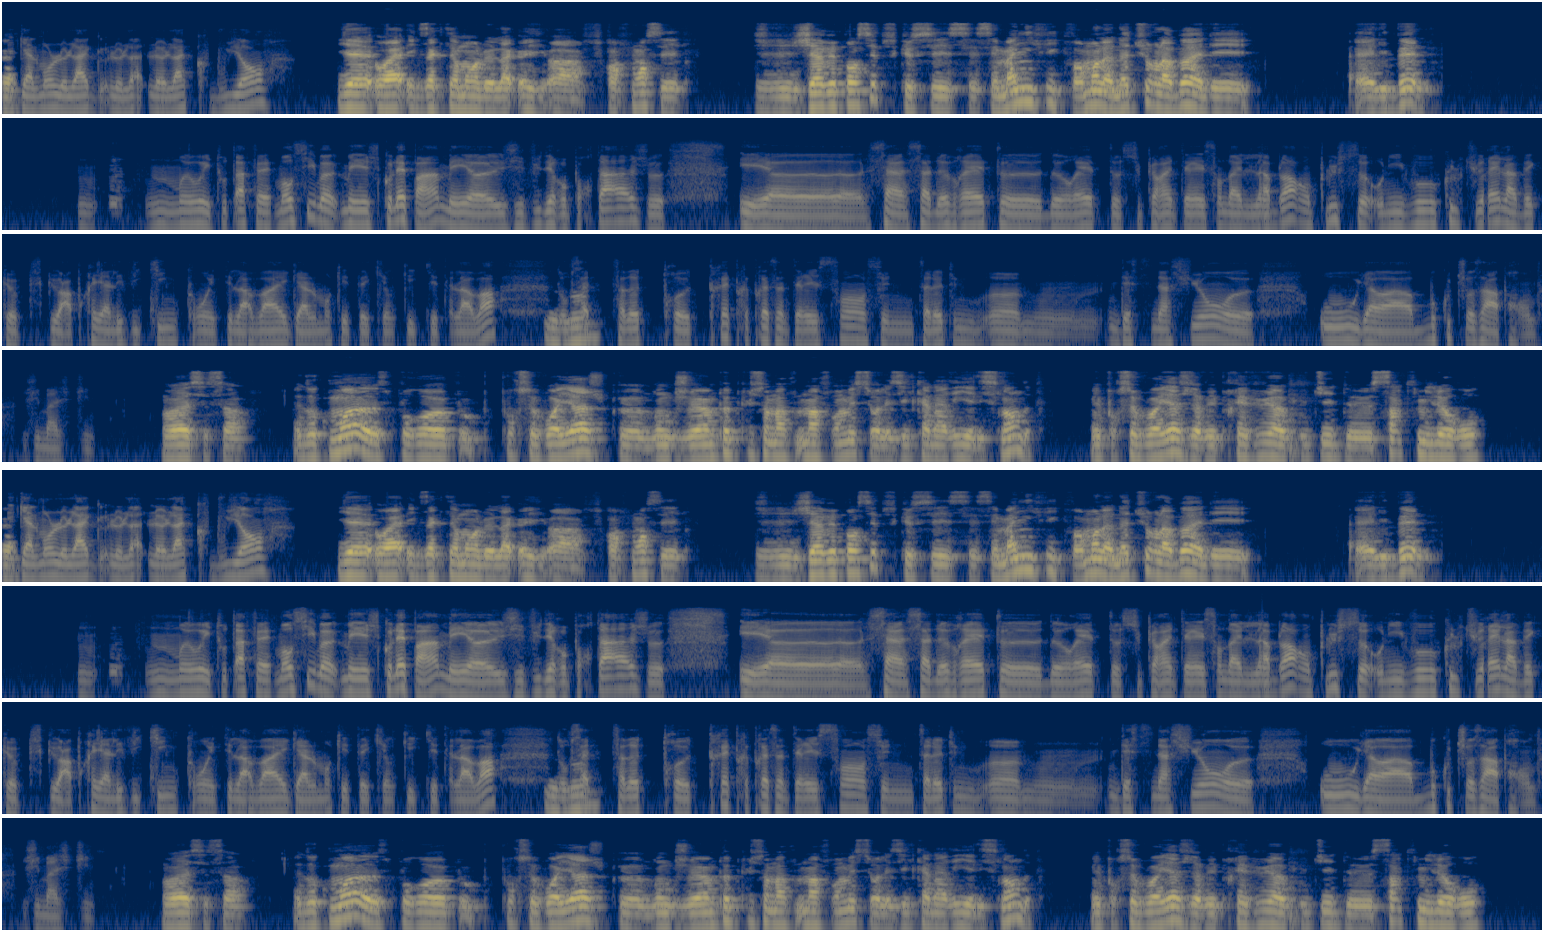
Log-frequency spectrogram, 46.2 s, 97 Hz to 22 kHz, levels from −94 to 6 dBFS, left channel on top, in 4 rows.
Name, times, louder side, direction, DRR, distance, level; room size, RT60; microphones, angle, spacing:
voice 1, 0.0-2.2 12.1-12.3 12.6-35.3, right 2 dB, 55° right, 6.9 m, -43 dB
voice 2, 2.5-5.1 5.7-9.4 10.1-10.7 27.3-27.5 35.9-36.5 36.8-42.4 42.8-45.7, left 2 dB, 35° left, 1.2 m, -29 dB
head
